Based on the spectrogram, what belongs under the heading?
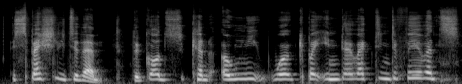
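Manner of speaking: high, put-on Nereid voice. Nereid explaining the gods' limits to a hero, high put-on voice. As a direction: pitch it far up as a sea nymph explaining. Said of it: "the Nereid told me".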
